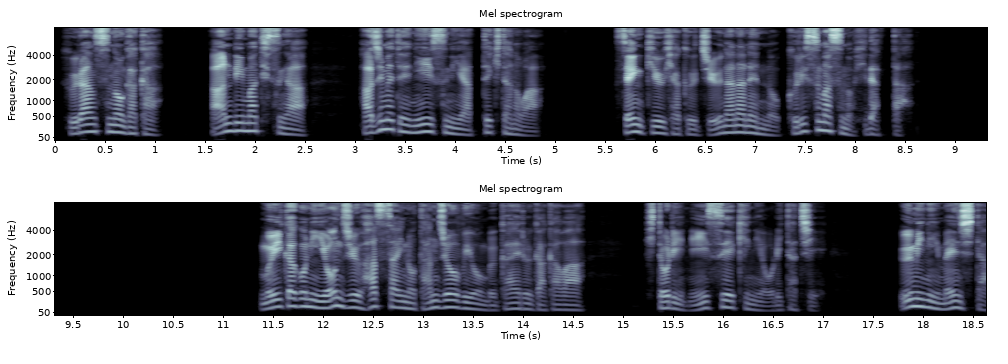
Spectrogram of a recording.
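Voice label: program narration, Japanese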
